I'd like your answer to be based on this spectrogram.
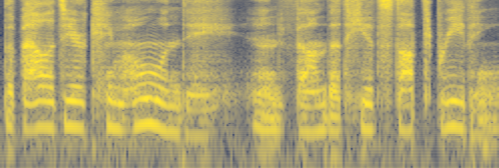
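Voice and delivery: soft, whispered grief; a quiet, sorrowful whisper; hushed whisper. Acted. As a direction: whisper the sad ending. Narrating child's death.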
